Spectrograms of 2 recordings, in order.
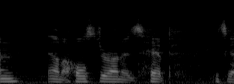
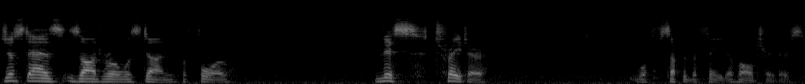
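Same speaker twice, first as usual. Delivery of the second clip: gruff, rough voice. Narrator voicing a man addressing the crowd, in a gruff voice. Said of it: "he has this sort of gruff um, voice".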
